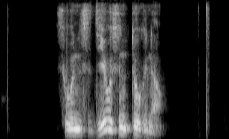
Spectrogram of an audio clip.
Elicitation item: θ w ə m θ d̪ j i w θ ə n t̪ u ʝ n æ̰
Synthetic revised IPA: θ w ə n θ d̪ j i w θ ə n t̪ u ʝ n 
